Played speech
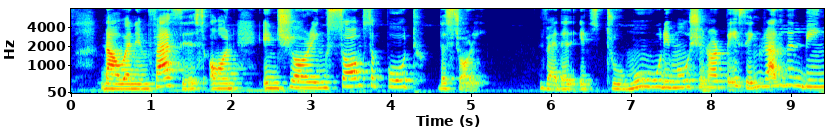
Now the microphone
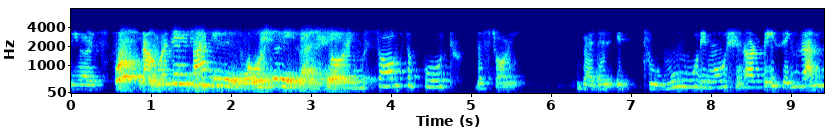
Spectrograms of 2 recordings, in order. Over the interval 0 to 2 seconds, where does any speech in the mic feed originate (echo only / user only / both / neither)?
both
